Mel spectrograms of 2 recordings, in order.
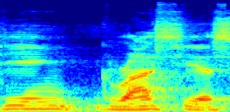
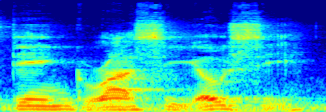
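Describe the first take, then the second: First: The surname ends in an 'as' sound. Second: The surname ends in an 'osi' sound. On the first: The speaker calls it wrong. "It's not Dean Gracias like muchas gracias" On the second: The speaker calls it right. "It's Dean Graciosi, Italian"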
